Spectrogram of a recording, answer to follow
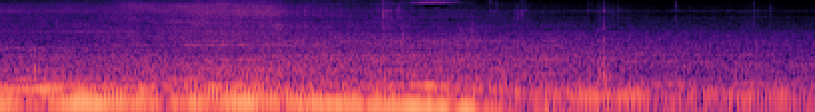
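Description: A motor vehicle's engine running close by as a loud, steady low drone that drops away about two and a half seconds in.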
